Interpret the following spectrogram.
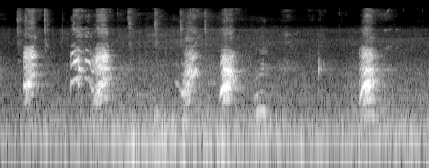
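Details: Kohati Gultair dog barking: a handful of sharp, separate barks spaced unevenly over about four seconds, with a steady low background hum.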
